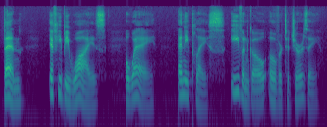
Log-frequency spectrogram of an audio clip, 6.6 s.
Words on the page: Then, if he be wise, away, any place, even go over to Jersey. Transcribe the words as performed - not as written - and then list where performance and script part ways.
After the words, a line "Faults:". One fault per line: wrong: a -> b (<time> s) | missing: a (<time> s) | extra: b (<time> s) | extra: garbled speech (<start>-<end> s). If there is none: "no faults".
Then, if he be wise, away, any place, even go over to Jersey.
Faults:
no faults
